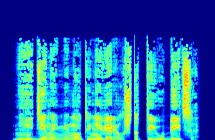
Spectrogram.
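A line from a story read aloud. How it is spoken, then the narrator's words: Trembling voice. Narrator (Russian): вырвалось дрожащим голосом из груди Алеши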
